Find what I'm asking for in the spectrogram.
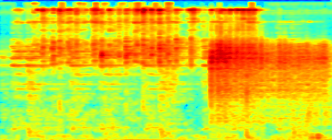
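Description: Coins are tossed for an I Ching reading, rattling and clinking in quick light taps and then landing in a bright metallic jingle near the end, close and clear with no talk.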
